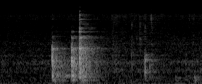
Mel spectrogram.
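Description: Vegetables tipped into a pot of rib stew and stirred, giving a few quick clattering bursts with a soft sizzle, then quieter scraping, close and moderately loud with no talk.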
